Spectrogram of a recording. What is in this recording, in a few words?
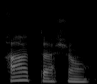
"atashon", omaha language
